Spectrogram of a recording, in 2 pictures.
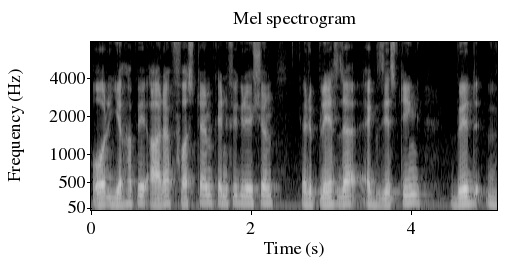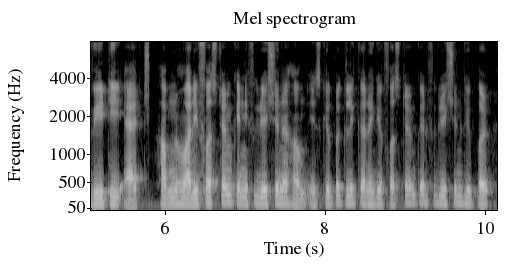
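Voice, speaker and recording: A man presents a practical tech tutorial in a mid-pitched voice. He explains things step by step, often restating what he has just said to make it clear. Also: steady tone, moderate pace, darkish tone. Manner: explanatory, repeats and rephrases each step. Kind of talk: step-by-step hands-on tutorial narration.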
